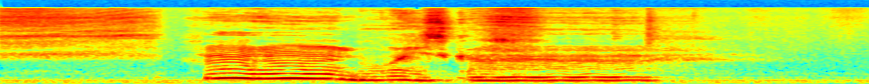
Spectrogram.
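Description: A young man exclaims briefly close by.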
